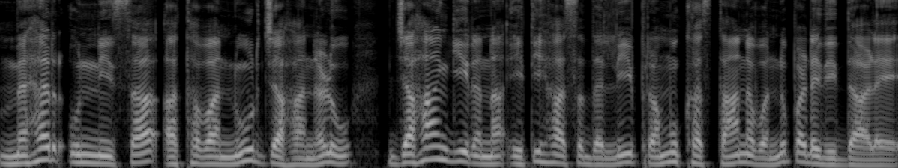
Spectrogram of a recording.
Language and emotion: Kannada, neutral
